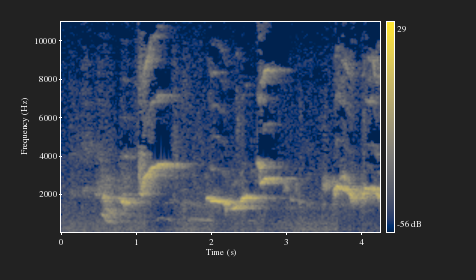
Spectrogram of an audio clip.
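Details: Wild-style songbird song meant for caged birds to practise daily: short phrases of clear whistles, one dipping downward, others steady and slightly rising, each burst lasting about a second with brief gaps between.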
